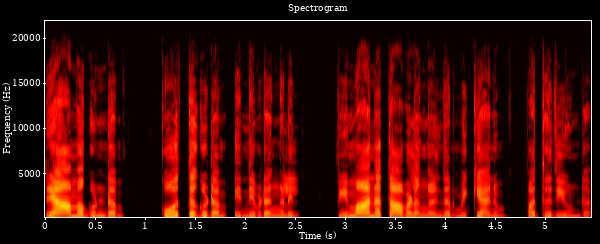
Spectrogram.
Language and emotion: Malayalam, neutral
